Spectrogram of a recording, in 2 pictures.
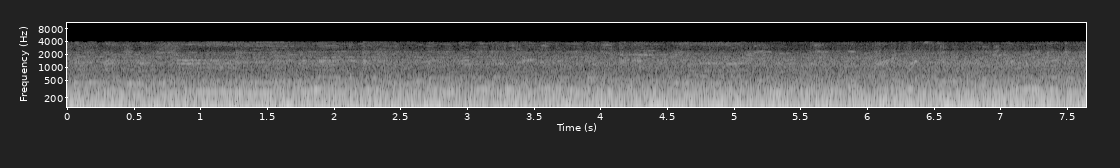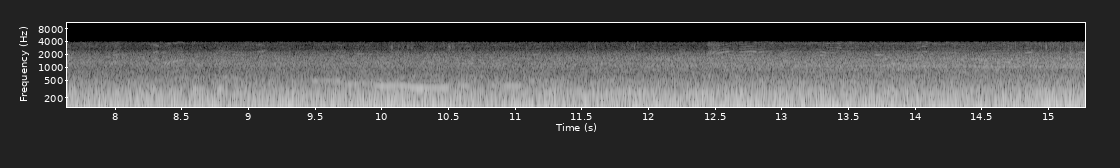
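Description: Steady low rumble of a car's engine and road noise heard from inside the cabin as the car drives slowly in heavy traffic.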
